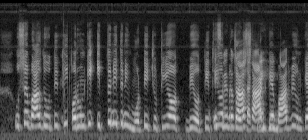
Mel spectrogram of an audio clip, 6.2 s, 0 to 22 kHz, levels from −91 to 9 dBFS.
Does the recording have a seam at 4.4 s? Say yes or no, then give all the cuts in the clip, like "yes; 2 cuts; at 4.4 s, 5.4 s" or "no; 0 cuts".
no; 1 cut; at 1.3 s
